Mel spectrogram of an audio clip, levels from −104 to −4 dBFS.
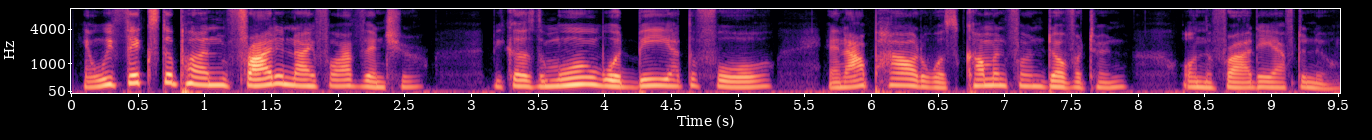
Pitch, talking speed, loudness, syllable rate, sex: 165 Hz, 175 wpm, -22 LUFS, 5.2 syllables/s, female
